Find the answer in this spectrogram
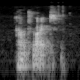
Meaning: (adjective) 1. Unqualified and unreserved 2. Total or complete 3. Having no outstanding conditions; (verb) To release a player outright, without conditions
- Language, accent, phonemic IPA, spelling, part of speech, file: English, Southern England, /ˈaʊtɹaɪt/, outright, adjective / verb, LL-Q1860 (eng)-outright.wav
